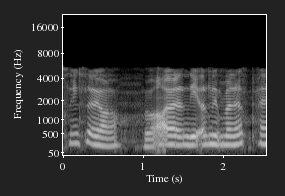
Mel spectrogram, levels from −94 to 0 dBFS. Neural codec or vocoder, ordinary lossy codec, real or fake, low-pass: autoencoder, 44.1 kHz, a latent of 192 numbers a frame, MeloTTS; none; fake; 5.4 kHz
